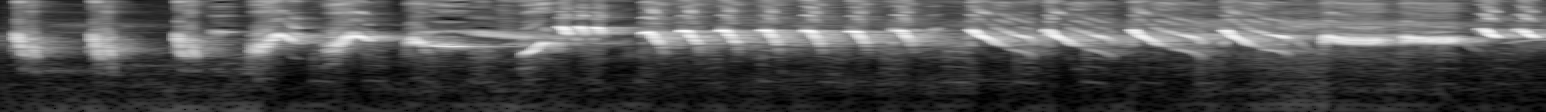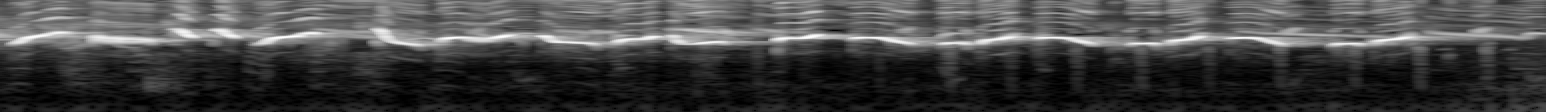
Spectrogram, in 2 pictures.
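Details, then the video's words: Old wild Chinese hwamei singing continuously with varied, trilled, shifting phrases, used to stimulate young birds to sing; rapid series of downslurred whistles, then a long run of looping, warbling notes repeated about three per second. "Tiếng chim họa mi mồi già rừng hót luyến láy đảo giọng liên tục, giúp kích chim bổi nhanh hót"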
